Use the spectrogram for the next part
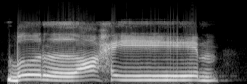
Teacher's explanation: خیال رکھیے گا کہ یہاں پر ایک سے زیادہ را کی آواز نہیں آنی چاہیے، ایسا نہیں ہے ہونا کہ بر، یہ غلط ہے، بر رحیم، اس طریقے سے پڑھنا ہے۔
